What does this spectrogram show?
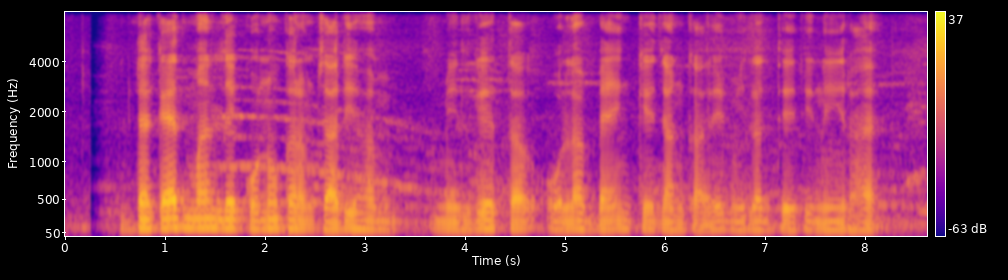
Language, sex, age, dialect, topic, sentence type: Chhattisgarhi, male, 31-35, Western/Budati/Khatahi, banking, statement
